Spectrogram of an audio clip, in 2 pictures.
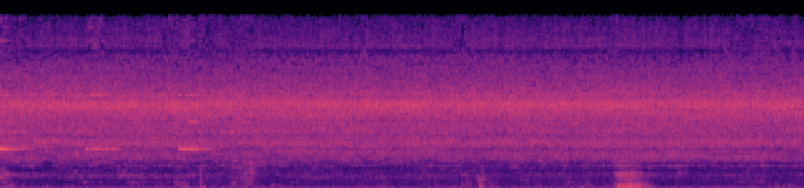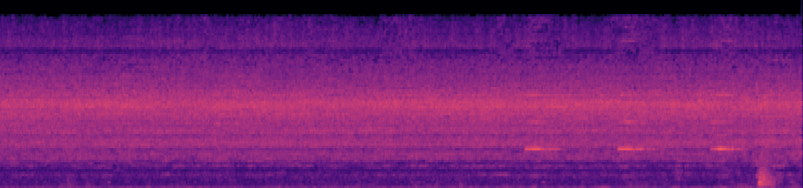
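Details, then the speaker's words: Dishwasher after repair (screw reset) at cycle start: soft, steady hiss of water flowing in with a few faint clicks; normal fill. "So she's running. I'm going to let her start up, and then I'm going to cancel her out. She's still loading water. you can hear her."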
